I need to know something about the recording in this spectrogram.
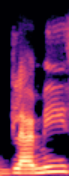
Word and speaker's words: Glamille: Glammy, ça s'écrit Glamille.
